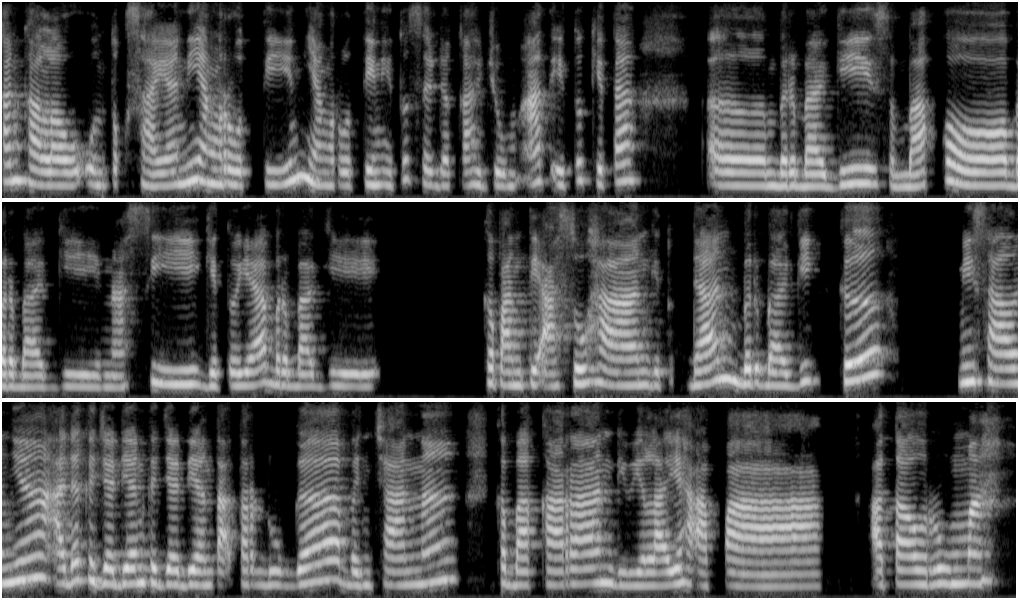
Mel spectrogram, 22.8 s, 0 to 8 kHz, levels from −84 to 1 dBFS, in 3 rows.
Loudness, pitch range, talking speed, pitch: -20 LUFS, 200-235 Hz, 110 wpm, 215 Hz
